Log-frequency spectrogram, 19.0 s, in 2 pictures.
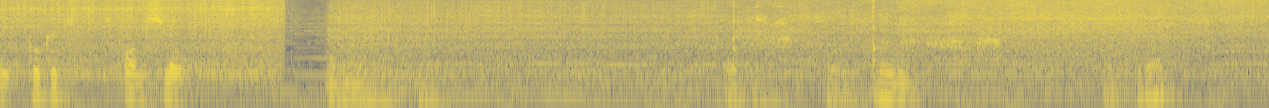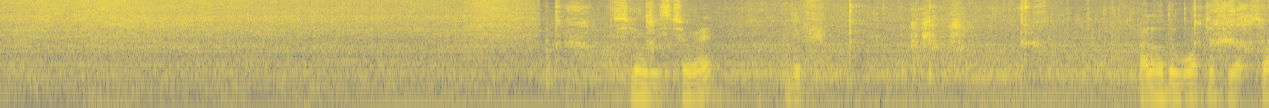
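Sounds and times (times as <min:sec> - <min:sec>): chicken sizzling in pot: 0:00.0 - 0:19.0
spoon scraping and stirring: 0:05.5 - 0:07.6, 0:13.7 - 0:14.5, 0:15.9 - 0:17.4, 0:18.4 - 0:19.0.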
